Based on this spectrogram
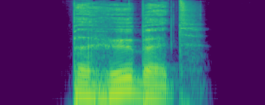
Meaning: second-person plural subjunctive II of beheben
- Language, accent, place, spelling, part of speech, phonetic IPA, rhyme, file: German, Germany, Berlin, behöbet, verb, [bəˈhøːbət], -øːbət, De-behöbet.ogg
